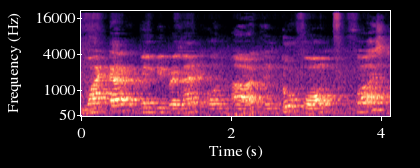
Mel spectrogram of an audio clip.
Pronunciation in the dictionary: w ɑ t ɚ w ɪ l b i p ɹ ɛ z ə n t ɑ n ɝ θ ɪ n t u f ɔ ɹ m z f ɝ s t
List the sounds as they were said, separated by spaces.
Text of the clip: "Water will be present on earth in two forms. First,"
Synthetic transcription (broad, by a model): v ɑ t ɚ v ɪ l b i p ɹ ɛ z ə n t ɑ n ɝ t ɪ n t u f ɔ ɹ m f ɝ s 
